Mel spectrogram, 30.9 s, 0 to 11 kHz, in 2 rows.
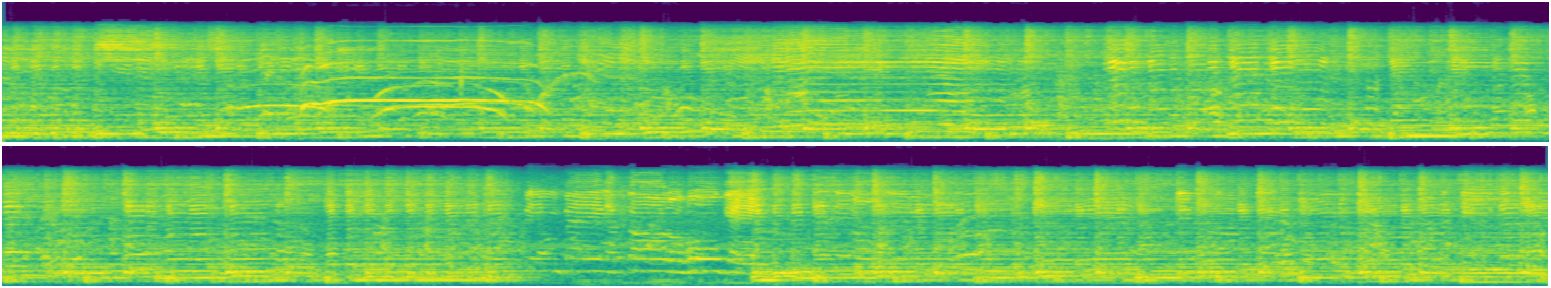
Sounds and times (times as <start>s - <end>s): Music: 0.0s - 30.9s
Speech: 4.7s - 30.9s.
